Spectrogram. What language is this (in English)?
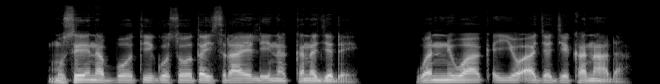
Oromo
